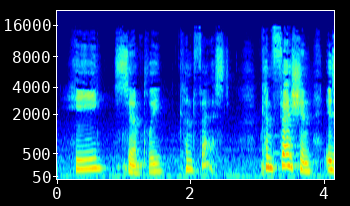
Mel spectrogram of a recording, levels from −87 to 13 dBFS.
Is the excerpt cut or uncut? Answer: uncut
